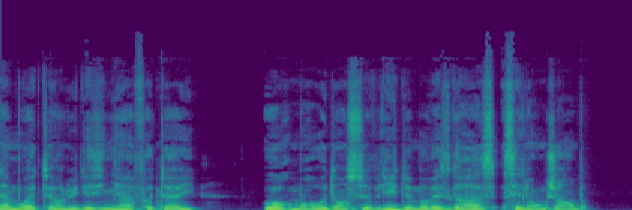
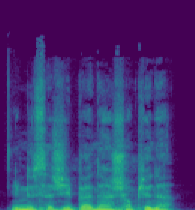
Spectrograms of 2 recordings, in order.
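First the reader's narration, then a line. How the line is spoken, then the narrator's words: Grumbled. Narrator (French): grogna Waiter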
